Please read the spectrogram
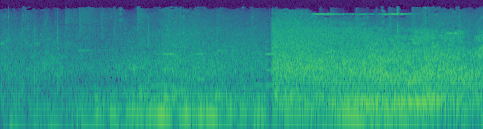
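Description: Road traffic on a multi-lane city boulevard, with a car passing close by and growing louder about halfway through, under soft background music.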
